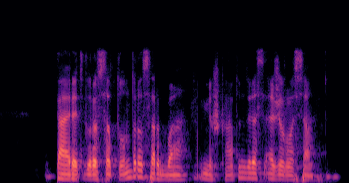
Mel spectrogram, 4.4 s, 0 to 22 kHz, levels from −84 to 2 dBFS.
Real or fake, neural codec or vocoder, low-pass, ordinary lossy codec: fake; codec, 16 kHz, 4 kbps, X-Codec, HuBERT features, trained on general audio; 7.2 kHz; Opus, 32 kbps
